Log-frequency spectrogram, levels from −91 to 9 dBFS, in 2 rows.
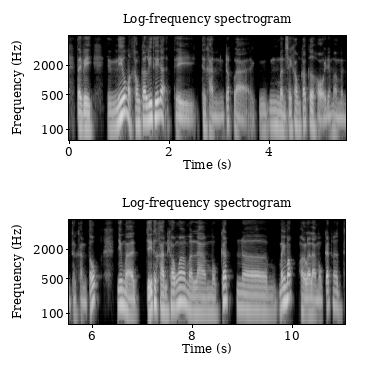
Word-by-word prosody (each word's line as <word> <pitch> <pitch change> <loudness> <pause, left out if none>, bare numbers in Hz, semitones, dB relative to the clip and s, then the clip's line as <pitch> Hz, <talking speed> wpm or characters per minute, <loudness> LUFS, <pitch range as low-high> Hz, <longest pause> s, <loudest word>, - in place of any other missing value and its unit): Tại 110 - +4
vì, 105 -1 +3 0.3
ừ, 110 - -7
nếu 145 - +8
mà - - +2
không 130 -1 -2
có 145 - +3
lý 165 +3 +7
thuyết 180 +2 +7
á, 195 - +4 0.2
thì 85 -4 -3
thực 105 -2 -6
hành 90 -3 -7
rất 140 0 -7
là 75 -4 -6 0.2
ưm, 105 0 -10
ưm, 120 -1 -4
mình 105 -3 -1
sẽ 110 +4 -3
không 115 0 -4
có 130 - -2
cơ 125 -3 0
hội 110 - -3
để 95 - -6
mà 95 -2 -8
mình 85 -1 -8
thực 95 0 -13
hành 165 - -9
tốt. 180 +3 +1 0.4
Nhưng 150 0 +3
mà 95 -7 +2 0.2
chỉ 115 +3 +6
thực 155 +1 +2
hành 120 -3 +1
không 135 +6 +1
á, 170 -1 +4
mà 115 -5 -1
làm 105 -1 -3
một 100 -1 -7
cách, 180 0 +3 0.3
ờ, 115 -2 -1 0.2
máy 145 +6 +3
móc 205 +1 +3
hoặc 105 -4 -2
là 100 - +2
làm 95 -2 -2
một 90 - -6
cách, 145 - 0
ơ, 140 -2 -5
115 Hz, 265 wpm, -22 LUFS, 100-140 Hz, 0.4 s, nếu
